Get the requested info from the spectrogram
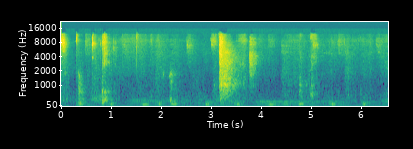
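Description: Faint clicks and taps of small gel pots and tools being handled on a desk, with one short breathy hiss about three seconds in.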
